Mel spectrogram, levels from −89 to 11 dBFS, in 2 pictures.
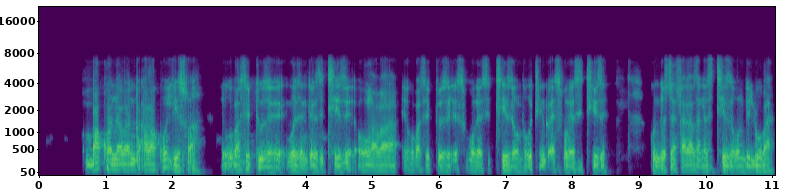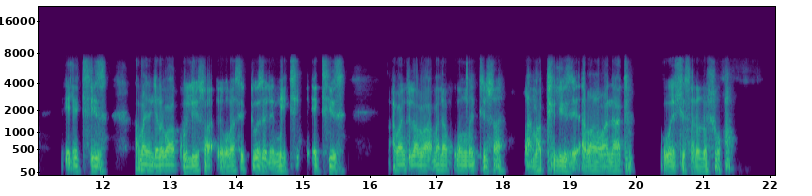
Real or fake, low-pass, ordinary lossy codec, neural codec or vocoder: fake; 7.2 kHz; Opus, 32 kbps; codec, 44.1 kHz, 2.6 kbps, SNAC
